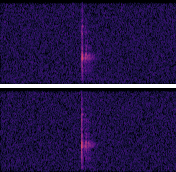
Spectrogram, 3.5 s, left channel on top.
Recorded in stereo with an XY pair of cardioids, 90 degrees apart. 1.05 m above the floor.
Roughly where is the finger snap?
Ahead right.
